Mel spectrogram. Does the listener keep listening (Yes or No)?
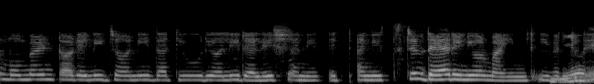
No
